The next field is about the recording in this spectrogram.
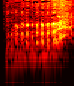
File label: brrrap, Voice; ooh ahh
